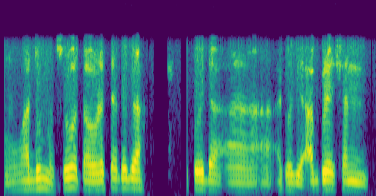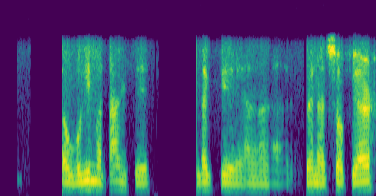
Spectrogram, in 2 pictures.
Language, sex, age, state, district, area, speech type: Manipuri, male, 30-45, Manipur, Churachandpur, rural, conversation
